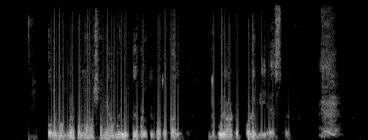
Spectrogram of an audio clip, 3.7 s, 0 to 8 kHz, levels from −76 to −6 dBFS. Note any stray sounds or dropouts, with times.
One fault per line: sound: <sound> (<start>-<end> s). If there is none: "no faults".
sound: sneeze (3.2-3.5 s)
